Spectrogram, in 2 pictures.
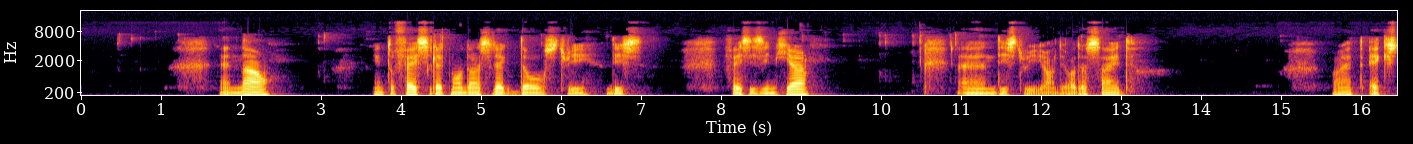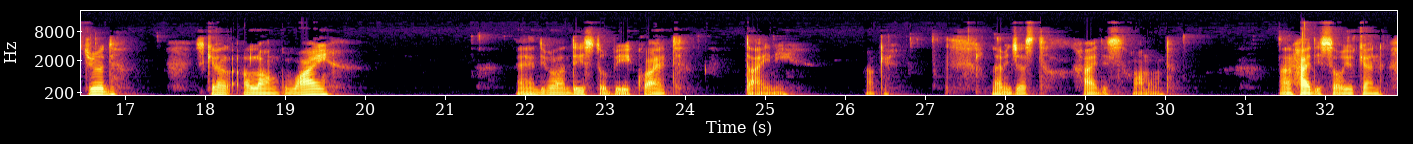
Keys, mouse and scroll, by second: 2.0 ctrl+Tab, 4.8 click, 13.5-15.9 middle drag, 16.3 e, 18.3 s, 21.8-23.6 middle drag, 27.2 KP_1, 28.1 z, 28.5 a, 29.3 b, 31.5 h, 32.5 z.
